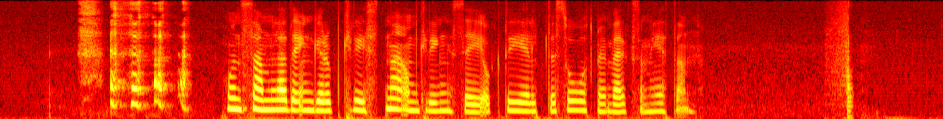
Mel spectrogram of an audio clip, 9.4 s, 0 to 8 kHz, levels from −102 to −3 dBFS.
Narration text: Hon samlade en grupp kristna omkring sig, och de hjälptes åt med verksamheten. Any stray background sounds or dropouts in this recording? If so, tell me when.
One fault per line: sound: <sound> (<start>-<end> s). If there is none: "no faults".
sound: laugh (0.8-1.9 s)
sound: thud (8.2-8.5 s)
